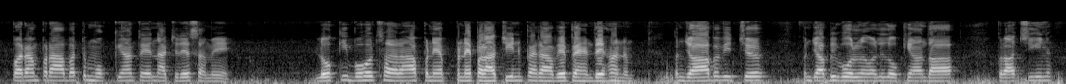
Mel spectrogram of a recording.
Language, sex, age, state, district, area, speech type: Punjabi, male, 18-30, Punjab, Gurdaspur, urban, spontaneous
